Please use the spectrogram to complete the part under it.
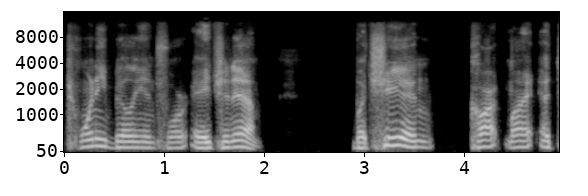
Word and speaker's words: Shein: So, as you know, Shelley, I wrote an article last week about this online, this online brand only called Shein, spelled S-H-E-I-N, and supposed to be pronounced as Shein.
